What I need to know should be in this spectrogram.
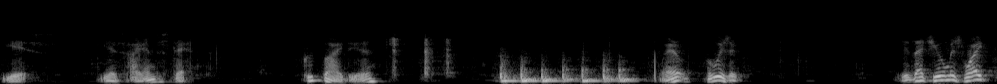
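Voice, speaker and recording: Brusque, uneasy professor, old radio thriller; lively swooping intonation, evasive, thin lo-fi sound. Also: male voice, mid-range voice, unhurried, pauses often, husky, faint music behind, full character voice. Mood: wary. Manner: hesitant, evasive, blustering. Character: shifty, nervous male professor, brusque sinister husband. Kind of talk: 1930s-40s radio mystery acting. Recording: muffled, lo-fi vintage radio recording.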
